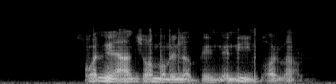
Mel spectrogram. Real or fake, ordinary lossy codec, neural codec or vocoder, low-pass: fake; Opus, 32 kbps; autoencoder, 22.05 kHz, a latent of 192 numbers a frame, VITS, trained on many speakers; 5.4 kHz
